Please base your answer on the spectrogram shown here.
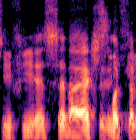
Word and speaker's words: Cepheus: what's the C in in insiphius it's actually pronounced CPS and I actually looked it up yeah it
